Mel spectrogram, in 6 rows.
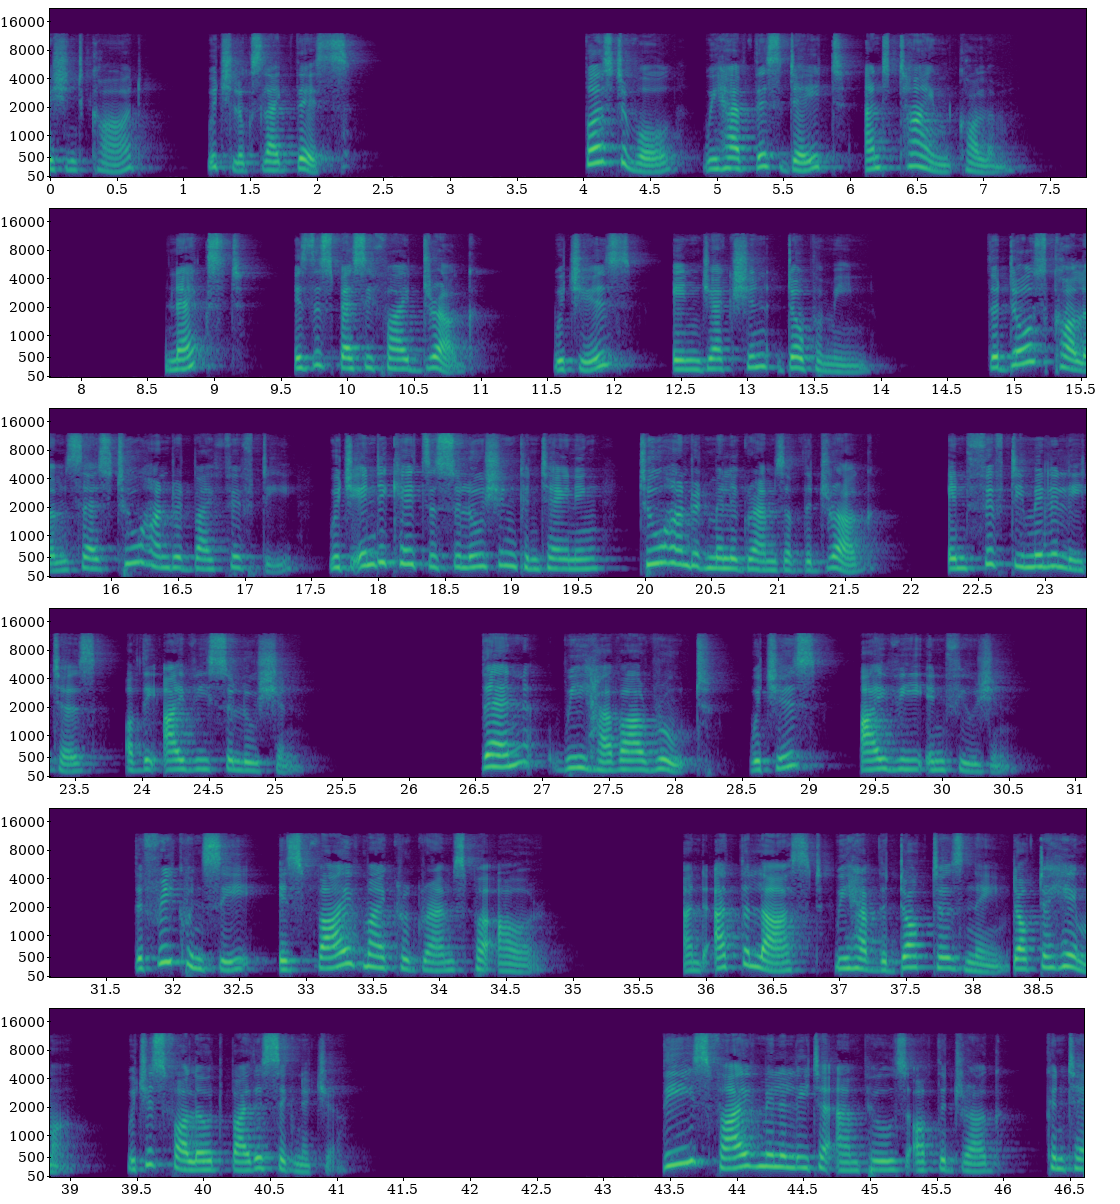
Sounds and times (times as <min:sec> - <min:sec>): Speech: 0:00.0 - 0:02.3, 0:04.0 - 0:07.3, 0:08.6 - 0:11.0, 0:11.6 - 0:14.0, 0:14.8 - 0:21.7, 0:22.3 - 0:25.2, 0:26.6 - 0:30.6, 0:31.8 - 0:34.8, 0:35.8 - 0:41.1, 0:43.5 - 0:46.6.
